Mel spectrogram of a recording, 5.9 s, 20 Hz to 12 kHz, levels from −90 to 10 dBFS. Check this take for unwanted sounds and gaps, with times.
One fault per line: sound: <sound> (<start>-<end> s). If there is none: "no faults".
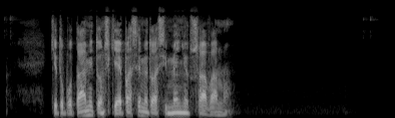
no faults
